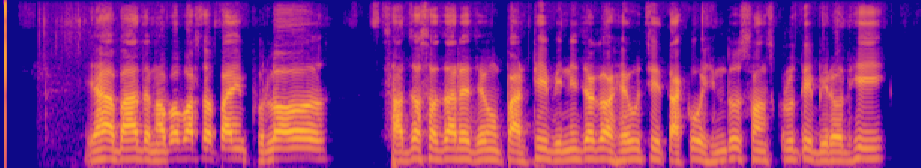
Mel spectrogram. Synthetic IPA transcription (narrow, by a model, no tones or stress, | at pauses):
eɦabad̪nɔbɔbɔɾsɔpaĩpʰulɔ | sad͡ʒɔsɔd͡ʒaɾed͡ʒeũpaʈʰibinid͡ʒɔɡɔɦewt͡ʃʰit̪akuɦind̪usɔŋskɾut̪ibiɾod̪ʱi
